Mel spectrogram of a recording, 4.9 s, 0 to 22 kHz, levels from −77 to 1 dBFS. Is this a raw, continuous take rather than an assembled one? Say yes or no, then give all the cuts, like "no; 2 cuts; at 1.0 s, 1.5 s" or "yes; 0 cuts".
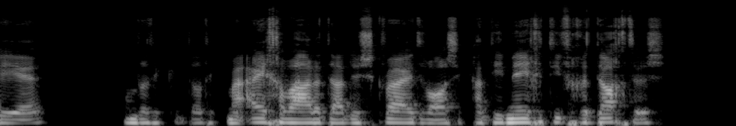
yes; 0 cuts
